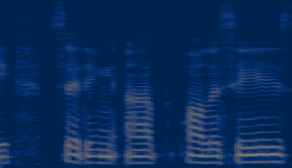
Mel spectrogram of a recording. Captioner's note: speaking French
